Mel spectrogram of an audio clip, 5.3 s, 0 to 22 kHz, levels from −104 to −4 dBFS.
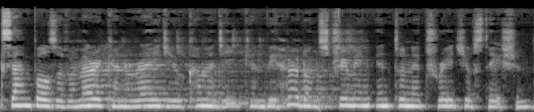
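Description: Feedback echo between two devices runs from 0.72 to 3.83 s: a second device in the room replays the speech, its microphone recaptures it, and neither echo canceller removes the other's output. The speech returns roughly every 150 ms, thinner and ringing, peaking about 16 dB below the direct speech.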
